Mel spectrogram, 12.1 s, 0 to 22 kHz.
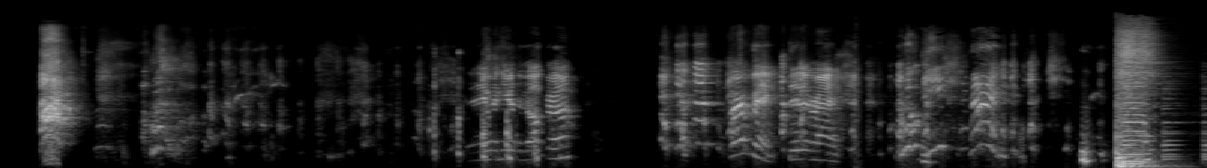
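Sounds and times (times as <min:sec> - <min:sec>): scattered laughter: 0:01.4 - 0:05.8, 0:06.6 - 0:11.2.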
